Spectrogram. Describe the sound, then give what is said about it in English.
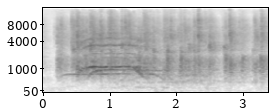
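Audience applause for a contestant at a prize contest: a soft, even wash of clapping that holds steady throughout without fading away. “Number two. Applause.”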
